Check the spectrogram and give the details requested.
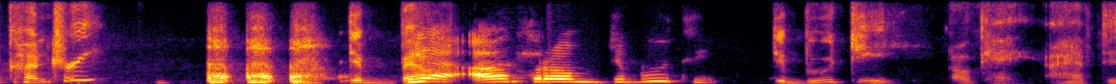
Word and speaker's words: Djibouti: Djibouti.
